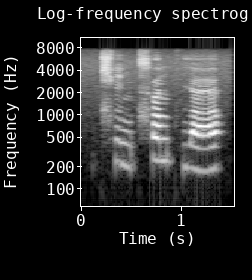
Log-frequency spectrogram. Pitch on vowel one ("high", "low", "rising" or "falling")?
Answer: low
